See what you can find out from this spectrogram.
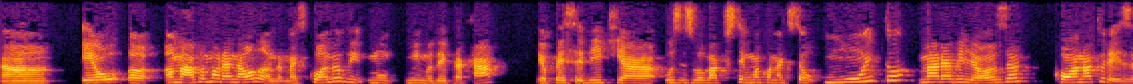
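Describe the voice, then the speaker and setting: A woman's high-pitched voice at a fairly slow pace with ordinary pitch variation. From Brazil, Natal (Northeast). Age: 30s. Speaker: Brazilian expat living abroad. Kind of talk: casual interview chat.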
